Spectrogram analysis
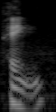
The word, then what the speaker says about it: PNG: been a jpeg maybe it was a png which i believe is pronounced ping um but we've got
